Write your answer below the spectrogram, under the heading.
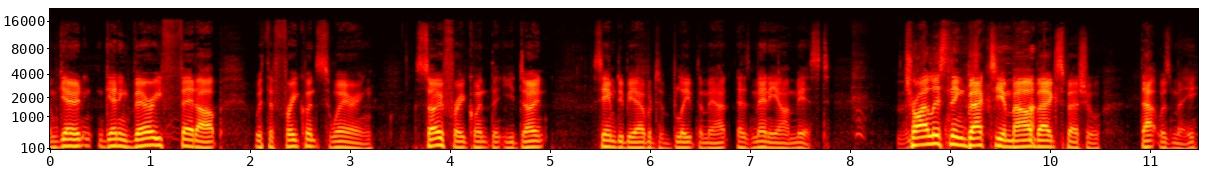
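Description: A man with an Australian accent speaks at a moderate pace and medium pitch, his pitch varying in an ordinary way, in a dry, close recording with no echo. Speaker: podcast co-host. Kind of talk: casual chat.

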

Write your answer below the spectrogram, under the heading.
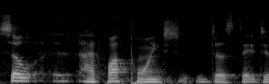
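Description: A man's dark, mellow voice with an Irish accent and ordinary pitch variation. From Ireland. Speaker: comedian and podcaster. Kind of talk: casual chat. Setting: studio.

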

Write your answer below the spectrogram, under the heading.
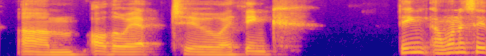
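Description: With an American accent, a woman speaks at a very deep, low pitch. Her pace is moderate. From southeastern Colorado plains. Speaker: off-road navigation company representative. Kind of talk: casual interview.

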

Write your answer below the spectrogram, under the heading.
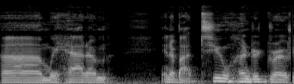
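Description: The speaker has an unremarkable speaking voice with fairly even intonation. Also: man. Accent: American. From Nebraska, Omaha. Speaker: food entrepreneur. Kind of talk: interview. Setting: studio.

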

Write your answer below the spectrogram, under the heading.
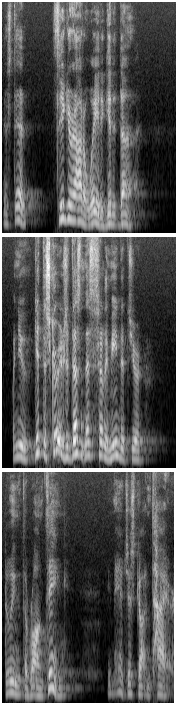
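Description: A man speaks at a moderate pace with a fairly high pitch and lively intonation, a plain, everyday voice. His loudness swings widely. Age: 60s. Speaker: pastor. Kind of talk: sermon.

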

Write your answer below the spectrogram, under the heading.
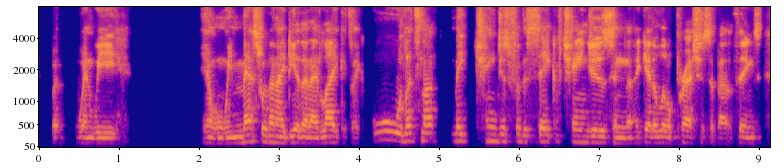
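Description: An ordinary speaking voice varies its pitch in a normal way and keeps a middling tempo. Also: man, medium pitch for a man. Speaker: rock band singer. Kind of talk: casual interview.

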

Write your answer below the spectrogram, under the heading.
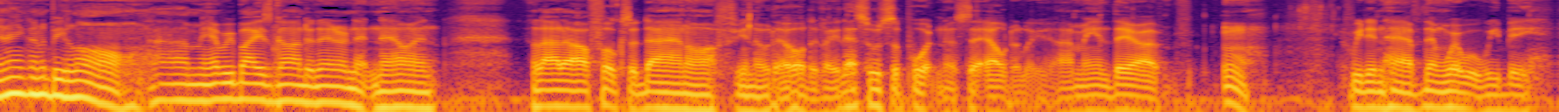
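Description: Over noticeable background noise, a man with a very deep, low pitch talks at a fairly quick pace with very wide pitch swings. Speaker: newspaper circulation manager. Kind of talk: interview.

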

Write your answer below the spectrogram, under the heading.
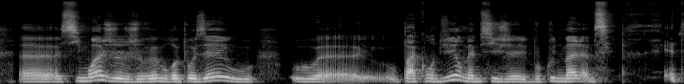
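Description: Fairly slow in pace, a man is talking. His pitch is fairly high. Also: ordinary pitch variation. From Brittany, France (Brest, Finistère). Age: 50s. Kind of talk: interview. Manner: halting, repeats words.

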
